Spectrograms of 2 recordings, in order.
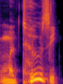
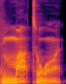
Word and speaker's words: Matuan: He mispronounced it, and it sounded French, and someone was like, Matuzi. All right. It's Matuan, not Matuzi. Matuan. Yes, it's Matuan. So that's from French. No, Matuan is Zulu.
